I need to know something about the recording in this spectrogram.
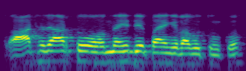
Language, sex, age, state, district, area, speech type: Hindi, male, 18-30, Bihar, Begusarai, rural, conversation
